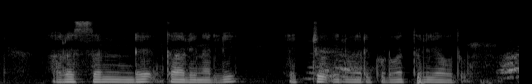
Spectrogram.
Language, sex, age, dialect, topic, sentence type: Kannada, male, 41-45, Coastal/Dakshin, agriculture, question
